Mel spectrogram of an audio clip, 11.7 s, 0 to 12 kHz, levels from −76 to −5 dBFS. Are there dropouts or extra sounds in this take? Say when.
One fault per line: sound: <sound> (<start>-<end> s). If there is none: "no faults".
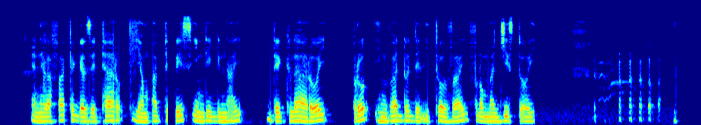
sound: dropout (2.8-2.9 s)
sound: laugh (9.5-11.1 s)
